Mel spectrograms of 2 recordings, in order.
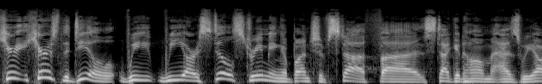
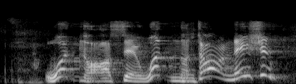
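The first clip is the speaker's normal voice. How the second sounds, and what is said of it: Put-on Southern accent. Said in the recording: “We're doing Southern accents. Not this kind of Southern accent. No, not redneck Southern accent. Something more refined.”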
